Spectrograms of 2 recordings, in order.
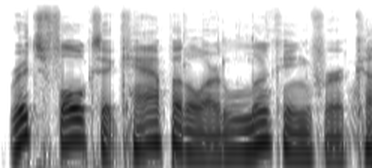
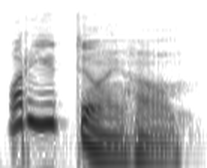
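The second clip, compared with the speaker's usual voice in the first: ordinary delivery, nothing marked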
